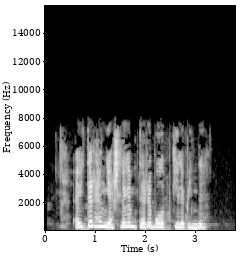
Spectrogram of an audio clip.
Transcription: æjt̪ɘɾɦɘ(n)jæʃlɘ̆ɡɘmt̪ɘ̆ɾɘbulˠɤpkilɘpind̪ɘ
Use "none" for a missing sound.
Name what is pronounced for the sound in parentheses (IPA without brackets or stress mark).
ŋ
